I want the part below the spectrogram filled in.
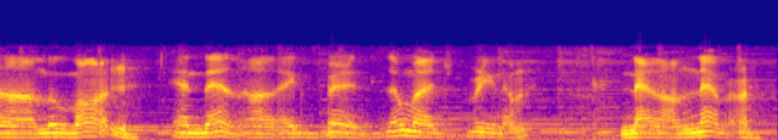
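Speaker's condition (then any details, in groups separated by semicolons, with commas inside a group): ALS; affects speech and breathing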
